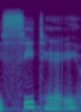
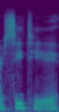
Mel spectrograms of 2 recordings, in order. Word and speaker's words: setae: The fuzz that you're seeing all over the crab is the setae, or setae as some pronounce it.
